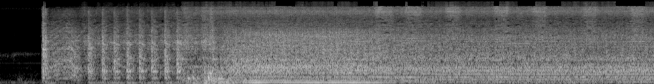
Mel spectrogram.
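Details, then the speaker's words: Silver Dodge Charger that quit cranks, then catches and idles only on flammable spray in the intake, despite a full tank. This shows no fuel presence: the fuel pump is not sending pressure. "okay so obviously it's the fuel pump yeah your fuel pump not sending pressure"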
